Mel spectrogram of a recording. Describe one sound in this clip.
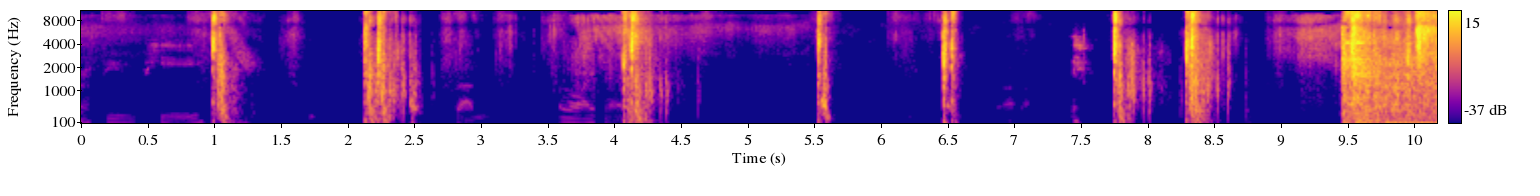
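Sharp sword hits land one after another.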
